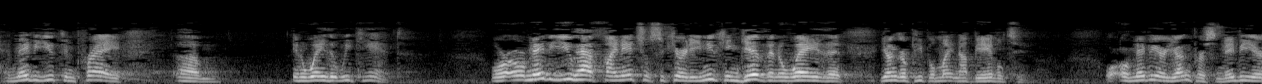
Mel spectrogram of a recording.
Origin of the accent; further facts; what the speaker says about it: Baltimore, Maryland, United States; Well, you know I'm from Baltimore, right?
